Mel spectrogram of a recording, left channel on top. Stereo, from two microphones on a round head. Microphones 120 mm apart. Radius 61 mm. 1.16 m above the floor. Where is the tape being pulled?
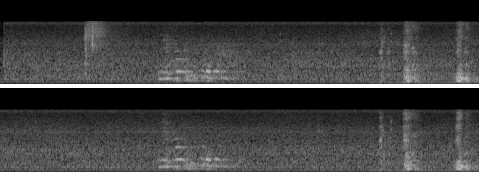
50° right (ahead or behind), 8 m.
